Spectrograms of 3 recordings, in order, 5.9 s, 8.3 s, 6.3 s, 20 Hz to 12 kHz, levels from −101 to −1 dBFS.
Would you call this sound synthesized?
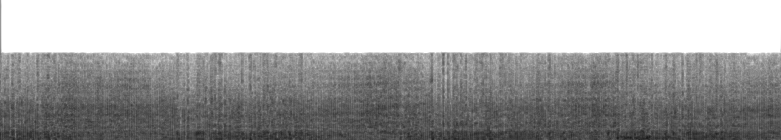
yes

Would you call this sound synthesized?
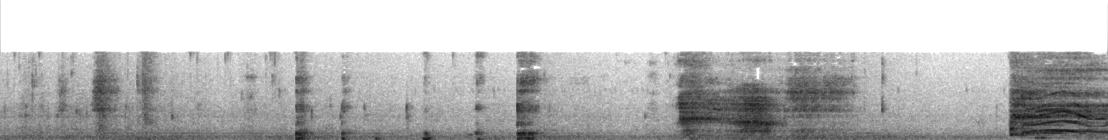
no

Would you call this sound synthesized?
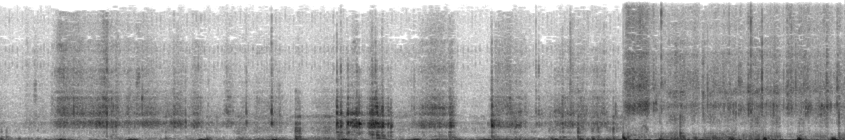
no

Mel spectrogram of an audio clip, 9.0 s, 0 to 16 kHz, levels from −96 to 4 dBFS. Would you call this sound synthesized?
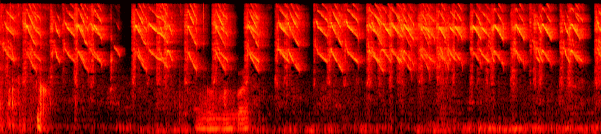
yes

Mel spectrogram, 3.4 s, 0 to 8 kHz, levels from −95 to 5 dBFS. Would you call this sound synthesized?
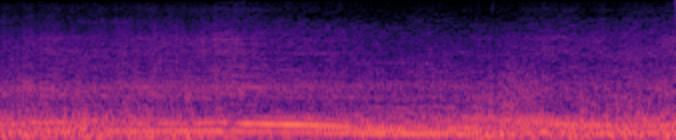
no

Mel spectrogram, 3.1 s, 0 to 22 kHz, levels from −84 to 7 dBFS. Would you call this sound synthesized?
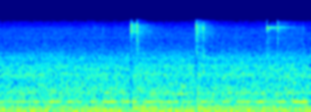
no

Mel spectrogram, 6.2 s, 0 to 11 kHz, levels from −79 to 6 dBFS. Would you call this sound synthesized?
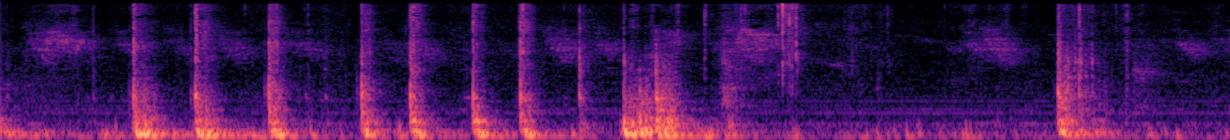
no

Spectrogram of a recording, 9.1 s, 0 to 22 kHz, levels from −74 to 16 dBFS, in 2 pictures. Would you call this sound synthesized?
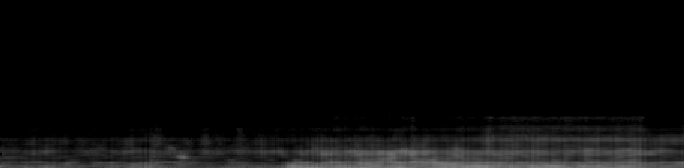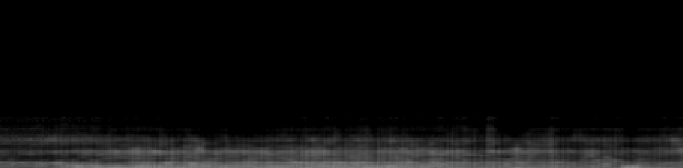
yes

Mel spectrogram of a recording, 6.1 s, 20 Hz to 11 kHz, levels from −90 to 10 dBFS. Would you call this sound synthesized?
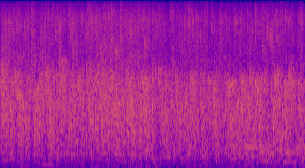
no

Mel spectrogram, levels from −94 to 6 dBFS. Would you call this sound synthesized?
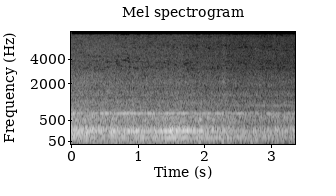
no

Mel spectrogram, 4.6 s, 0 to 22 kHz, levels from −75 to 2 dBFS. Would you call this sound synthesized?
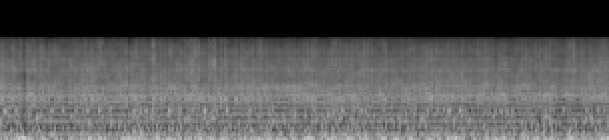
yes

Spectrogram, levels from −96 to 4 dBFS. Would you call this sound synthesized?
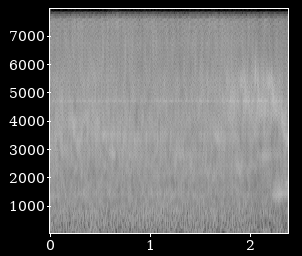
yes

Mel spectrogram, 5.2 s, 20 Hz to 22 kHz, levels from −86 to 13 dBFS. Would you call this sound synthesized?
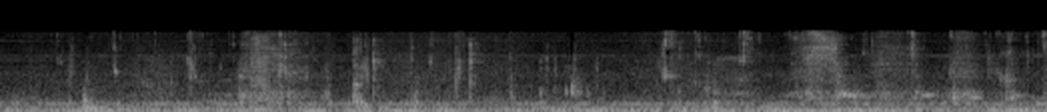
no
